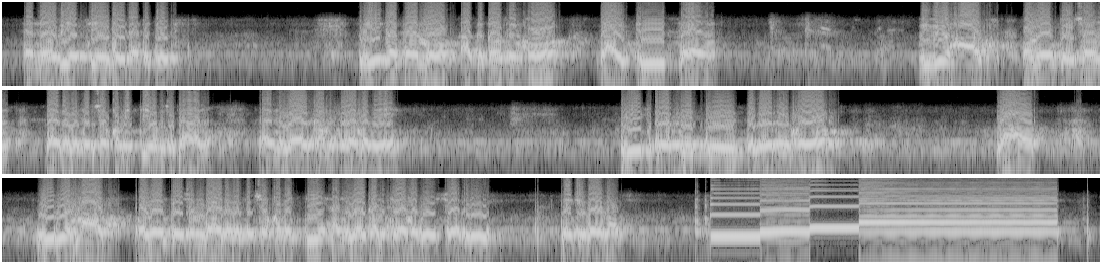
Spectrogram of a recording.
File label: announcement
